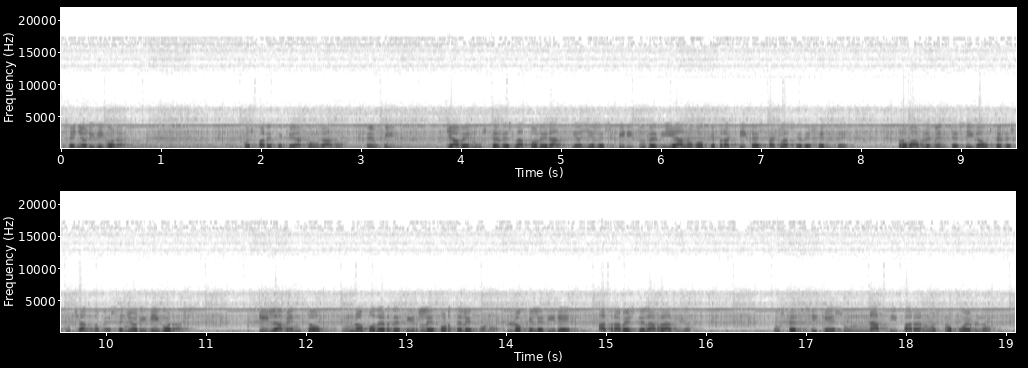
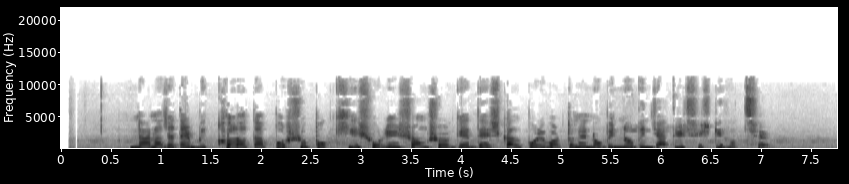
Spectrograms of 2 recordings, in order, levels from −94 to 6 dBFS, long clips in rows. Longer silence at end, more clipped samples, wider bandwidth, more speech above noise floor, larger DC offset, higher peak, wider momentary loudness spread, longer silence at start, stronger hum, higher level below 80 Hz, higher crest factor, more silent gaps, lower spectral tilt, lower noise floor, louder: second, 0 s vs 0.65 s; neither; first, 16.5 kHz vs 11.5 kHz; second, 20 dB vs 27 dB; neither; second, -12 dBFS vs 0 dBFS; first, 17 LU vs 6 LU; second, 0 s vs 0.7 s; neither; second, -76 dBFS vs -58 dBFS; about the same, 18 dB vs 16 dB; neither; first, -6 dB/octave vs -3.5 dB/octave; first, -50 dBFS vs -42 dBFS; second, -30 LUFS vs -15 LUFS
